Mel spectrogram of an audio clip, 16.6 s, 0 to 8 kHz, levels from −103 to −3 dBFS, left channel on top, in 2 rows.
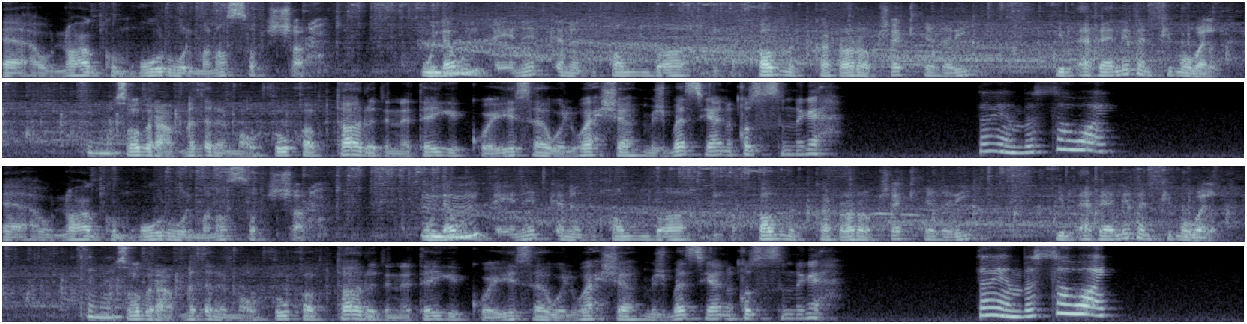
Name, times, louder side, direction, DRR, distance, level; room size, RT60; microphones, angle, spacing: voice 1, 0.0-2.2 2.8-8.1 8.8-13.9, left 3 dB, 30° left, 0.6 m, -35 dB
sound 1, 0.6-10.3, equal, 5° left, 0.8 m, -53 dB
sound 2, 2.8-8.5, left 9 dB, 65° left, 0.3 m, -47 dB
voice 2, 2.8-3.2 8.8-9.1 14.8-15.6, right 6 dB, 65° right, 0.4 m, -31 dB
sound 3, 3.4-10.7, left 2 dB, 80° left, 2.1 m, -50 dB
7.4 x 2.5 x 2.7 m
head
